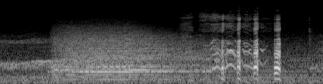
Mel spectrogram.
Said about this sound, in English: Every time a fucking fire truck goes by, it's like I feel like I actually need to like No, me too. plug my ears a little bit. It's actually pretty intense sometimes.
